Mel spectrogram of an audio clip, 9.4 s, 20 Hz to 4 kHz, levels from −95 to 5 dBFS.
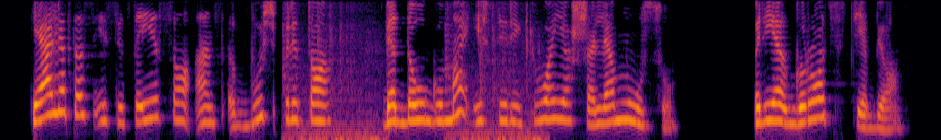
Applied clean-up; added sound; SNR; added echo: none; Coin (dropping); 15 dB; none.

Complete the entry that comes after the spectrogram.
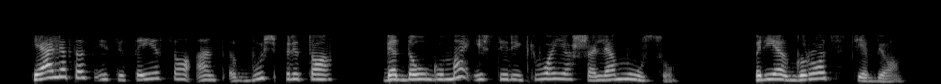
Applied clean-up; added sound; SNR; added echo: none; none; none; none.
